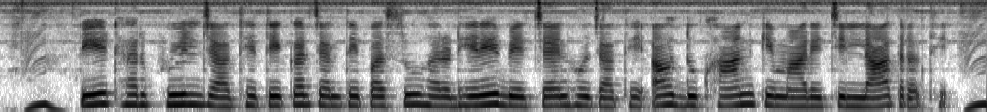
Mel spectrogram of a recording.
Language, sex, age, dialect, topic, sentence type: Chhattisgarhi, female, 25-30, Northern/Bhandar, agriculture, statement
